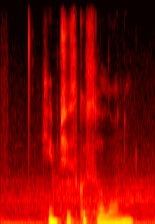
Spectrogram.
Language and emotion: Russian, neutral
